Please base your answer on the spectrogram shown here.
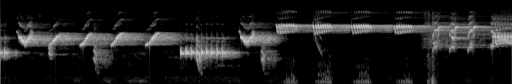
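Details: Asian pied starling (jalak suren) song used as a lure and as tutor song for other starlings: loud whistled notes around upper-mid pitch, repeated slurred phrases, a buzzy low segment, then long high whistles with clicks.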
